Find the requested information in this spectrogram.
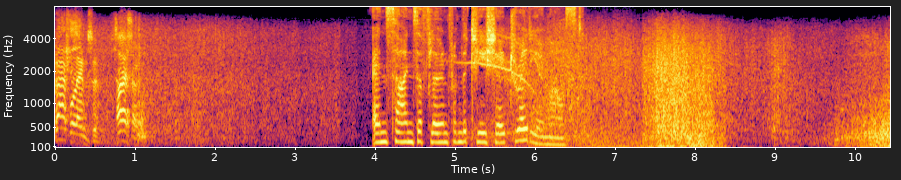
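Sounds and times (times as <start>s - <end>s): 
speech: 0.1s - 1.4s, 4.0s - 6.7s
naval shells exploding in water: 6.1s - 10.4s.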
